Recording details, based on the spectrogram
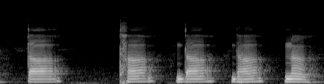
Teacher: त वर्ग के सभी पांच वर्णों का उच्चारण करते समय जीभ ऊपर वाले दांतों को अंदर से स्पर्श करती है। इसलिए इन ध्वनियों को दंत व्यंजन कहा जाता है।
